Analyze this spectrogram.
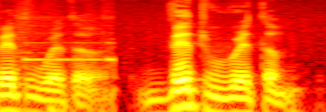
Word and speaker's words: VidRhythm: And it was with an app called VidRhythm.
